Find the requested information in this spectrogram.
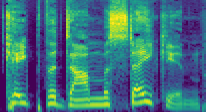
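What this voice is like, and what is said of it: Weak English accent impression. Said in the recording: “You need to do a better English accent.”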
